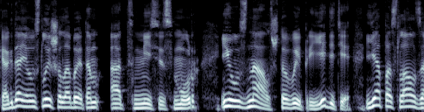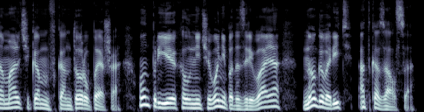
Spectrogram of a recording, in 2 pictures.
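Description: A man voicing a brisk young man laying out what happened. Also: mid-range voice, animated, dry recording, studio quality, natural voice. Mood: matter-of-fact.

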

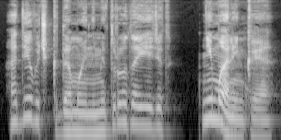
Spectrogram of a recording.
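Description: A man's voice: on the high side, very animated, brisk, voice pushed up. A man doing a snappish scheming young woman. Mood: sharp, coaxing. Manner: sharp, snappish, falsely sweet.

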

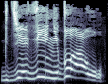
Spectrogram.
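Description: A woman voicing a battered, furious young highland man who hisses and strains his words. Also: a little slow, no echo, studio quality, natural voice.

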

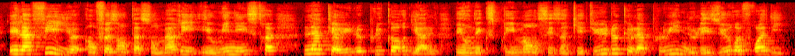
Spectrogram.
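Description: A woman's voice: medium pitch, a little mellow. Woman narrating a classic novel. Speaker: audiobook reader. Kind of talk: storybook narration.

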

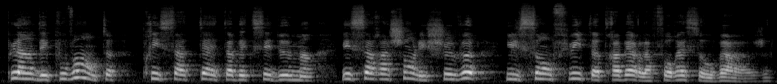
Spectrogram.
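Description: A woman reading a legend aloud as an audiobook narrator, in a measured, expressive way. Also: mid-range voice. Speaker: audiobook reader.

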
